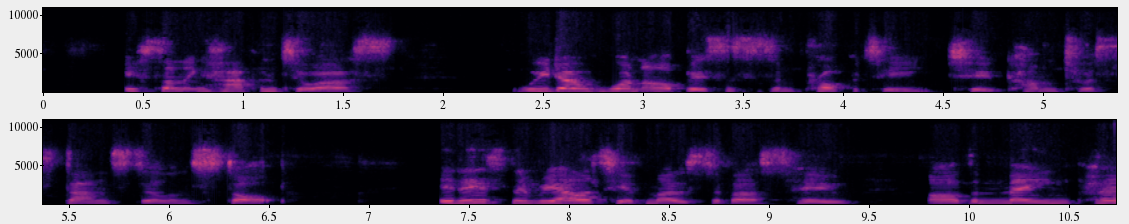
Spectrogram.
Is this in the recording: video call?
yes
